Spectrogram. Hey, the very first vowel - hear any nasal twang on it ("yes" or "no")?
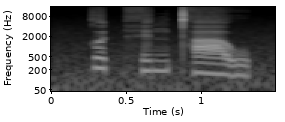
no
